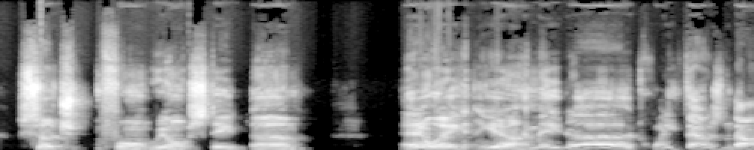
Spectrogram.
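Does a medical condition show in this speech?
Yes: cerebral palsy.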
